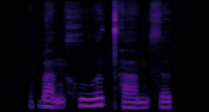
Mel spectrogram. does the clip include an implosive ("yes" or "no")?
yes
